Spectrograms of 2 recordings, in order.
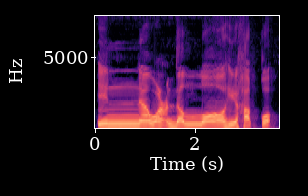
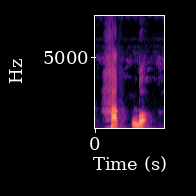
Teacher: Kita tahan sejenak untuk menyempurnakan makhrajnya huruf qaf sukun yang telah dileburkan ke qaf tanwin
